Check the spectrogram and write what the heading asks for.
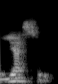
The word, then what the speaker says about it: Yasu: More importantly, my son, 8 years old in May, is called Yasu. Now, Yasu is spelled Y-A-S-U.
